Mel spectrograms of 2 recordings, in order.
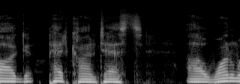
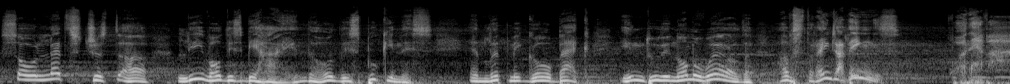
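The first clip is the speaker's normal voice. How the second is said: put-on spooky vampire voice, higher; 5 semitones higher than usual. Introducing a Halloween episode over spooky sounds: Dracula voice. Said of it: "do some sort of Dracula voice to you guys".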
